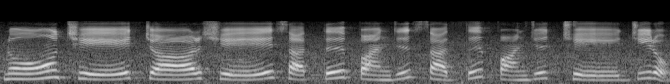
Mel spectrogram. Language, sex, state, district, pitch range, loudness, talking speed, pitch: Punjabi, female, Punjab, Pathankot, 225-280 Hz, -14 LUFS, 100 wpm, 250 Hz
